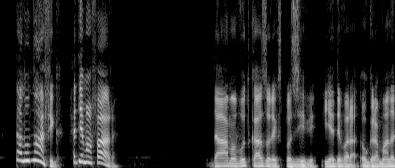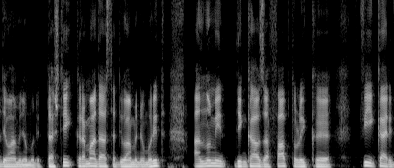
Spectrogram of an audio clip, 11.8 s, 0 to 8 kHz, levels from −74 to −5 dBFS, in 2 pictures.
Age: 30-49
